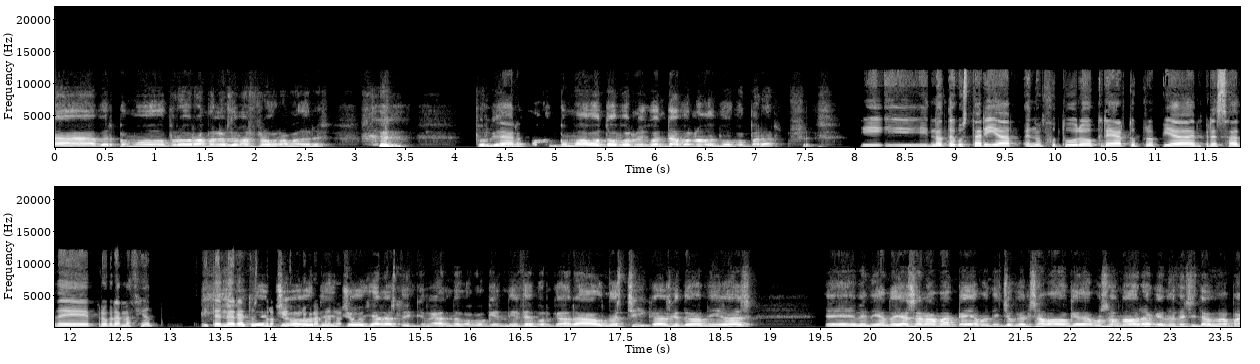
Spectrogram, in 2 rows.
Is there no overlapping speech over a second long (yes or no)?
no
